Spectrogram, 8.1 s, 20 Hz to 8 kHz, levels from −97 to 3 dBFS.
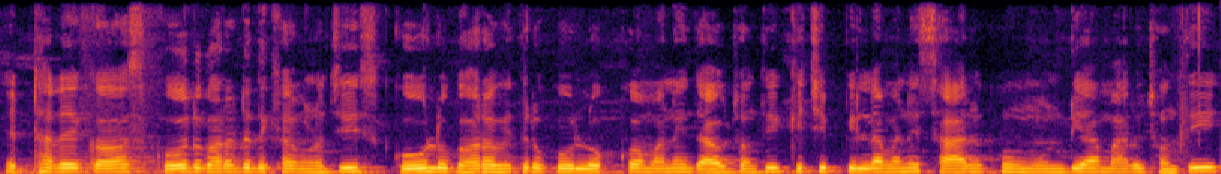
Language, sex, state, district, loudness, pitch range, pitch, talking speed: Odia, male, Odisha, Nuapada, -14 LUFS, 150-165 Hz, 155 Hz, 155 wpm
